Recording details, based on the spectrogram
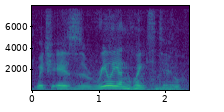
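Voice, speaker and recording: A man's voice: mid-range voice, measured pace, a little mellow, a little hiss or hum. Man doing casual live game commentary. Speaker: speedrun commentator.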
